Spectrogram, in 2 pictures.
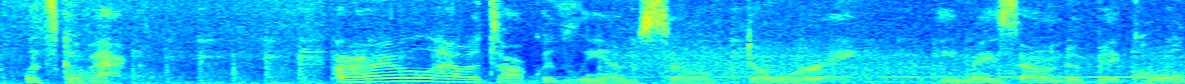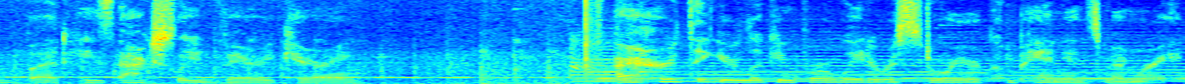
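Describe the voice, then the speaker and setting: An actress playing a kindly, encouraging militia fighter in a fantasy game, speaking in a gentle, reassuring manner. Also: female voice, sits low, close to an everyday voice. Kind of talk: scripted game dialogue. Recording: loud music under the voice.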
